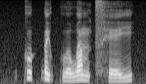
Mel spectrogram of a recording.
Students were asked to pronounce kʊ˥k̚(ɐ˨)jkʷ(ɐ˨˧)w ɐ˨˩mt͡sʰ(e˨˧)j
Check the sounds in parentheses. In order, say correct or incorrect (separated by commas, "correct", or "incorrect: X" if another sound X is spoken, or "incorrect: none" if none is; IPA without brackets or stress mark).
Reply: incorrect: ɐ˨˩, incorrect: ɐ˨˥, incorrect: e˨˥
